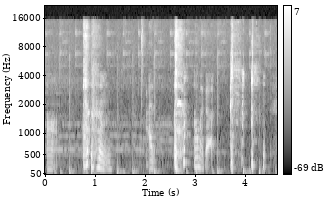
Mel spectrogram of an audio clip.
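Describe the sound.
Someone coughs and clears their throat after eating crackers with cheese. Several harsh bursts come in uneven clusters, mixed with voiced grunts.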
